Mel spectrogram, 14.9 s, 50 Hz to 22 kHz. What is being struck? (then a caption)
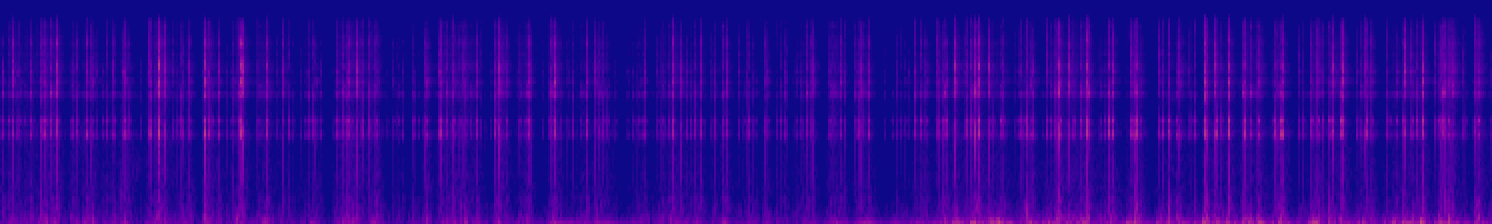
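Painted metal twist lid on a glass jar. Long nails tap and scratch a white painted metal twist lid on a full glass jar. The clip is a fast stream of bright, clicky taps with a metallic ring near 2.2 kHz, mixed with scratchy friction. A low rumble grows stronger underneath after about 9 seconds.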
